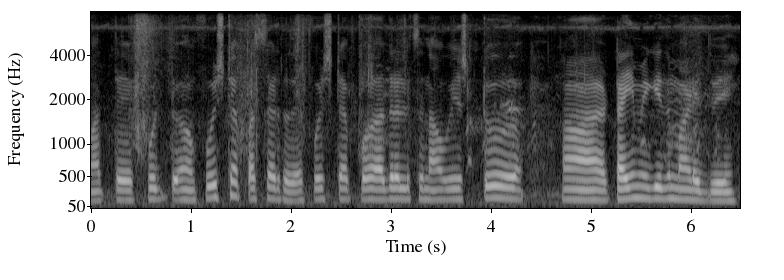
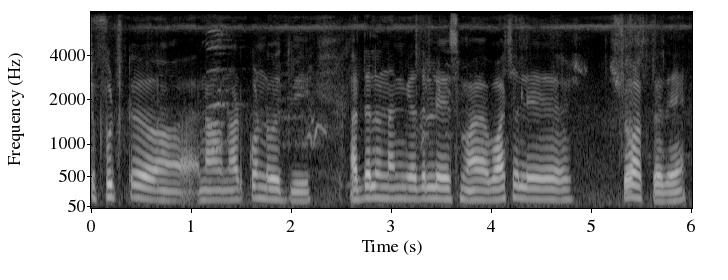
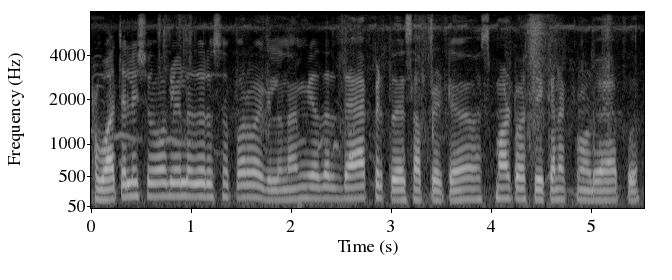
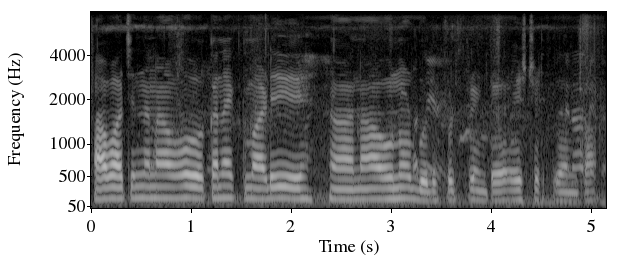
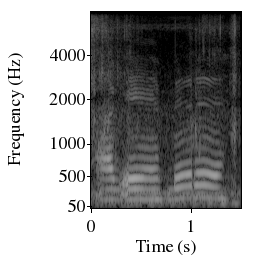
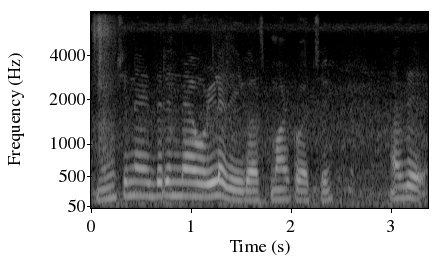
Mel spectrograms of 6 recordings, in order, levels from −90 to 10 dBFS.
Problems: background sounds at intervals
